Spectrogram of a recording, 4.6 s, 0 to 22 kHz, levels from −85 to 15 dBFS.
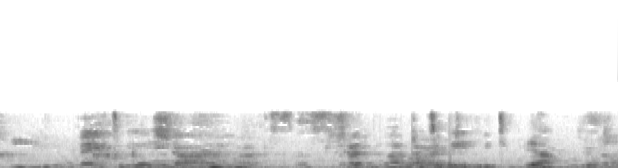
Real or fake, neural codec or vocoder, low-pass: real; none; 7.2 kHz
